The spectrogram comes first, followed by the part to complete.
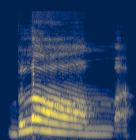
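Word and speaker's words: Blame!: the examples are Akira blame and berserk that I could find or if you're gonna use the Netflix adaptation pronunciation that middle one is Blum it's the way they yelled it every time Blum then you've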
